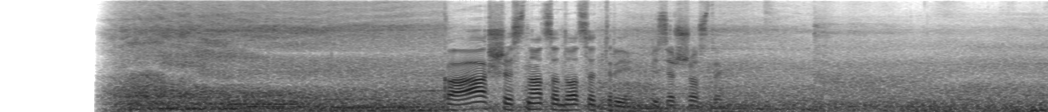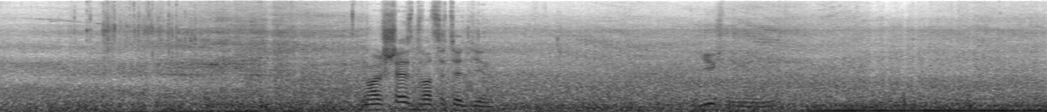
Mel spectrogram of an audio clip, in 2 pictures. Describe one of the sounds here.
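Traffic hums along a street outdoors.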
